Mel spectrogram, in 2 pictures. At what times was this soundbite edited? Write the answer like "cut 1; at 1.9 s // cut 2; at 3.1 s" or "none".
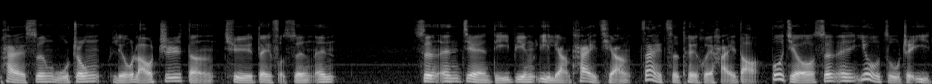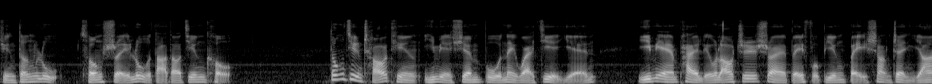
cut 1; at 7.7 s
